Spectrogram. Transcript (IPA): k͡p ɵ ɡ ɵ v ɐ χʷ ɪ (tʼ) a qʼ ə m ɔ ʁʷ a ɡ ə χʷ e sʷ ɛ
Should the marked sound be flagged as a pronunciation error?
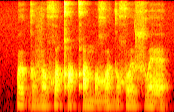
yes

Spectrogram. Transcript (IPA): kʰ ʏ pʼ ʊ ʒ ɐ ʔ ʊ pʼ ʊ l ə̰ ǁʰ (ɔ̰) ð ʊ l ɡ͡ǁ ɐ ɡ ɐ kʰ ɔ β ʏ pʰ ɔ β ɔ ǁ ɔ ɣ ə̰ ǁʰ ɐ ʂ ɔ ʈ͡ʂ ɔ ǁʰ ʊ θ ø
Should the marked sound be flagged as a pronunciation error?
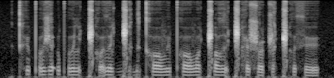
no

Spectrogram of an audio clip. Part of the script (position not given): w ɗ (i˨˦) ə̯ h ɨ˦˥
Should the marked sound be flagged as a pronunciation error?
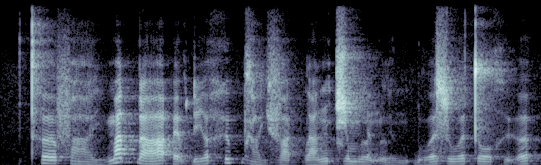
no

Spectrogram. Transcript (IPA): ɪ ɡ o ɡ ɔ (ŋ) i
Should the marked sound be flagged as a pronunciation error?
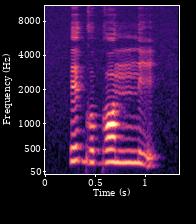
yes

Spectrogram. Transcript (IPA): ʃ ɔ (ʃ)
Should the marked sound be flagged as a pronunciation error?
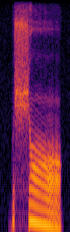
yes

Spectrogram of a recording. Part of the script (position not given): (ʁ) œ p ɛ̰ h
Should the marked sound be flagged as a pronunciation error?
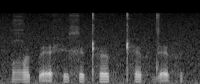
no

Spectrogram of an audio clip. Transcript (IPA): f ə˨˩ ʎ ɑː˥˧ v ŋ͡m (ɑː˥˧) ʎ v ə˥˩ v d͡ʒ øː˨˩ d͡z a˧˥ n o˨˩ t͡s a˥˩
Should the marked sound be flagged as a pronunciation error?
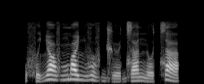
yes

